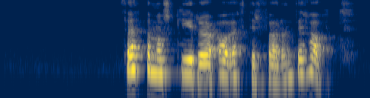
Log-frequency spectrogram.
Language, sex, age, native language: Icelandic, female, 50-59, Icelandic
